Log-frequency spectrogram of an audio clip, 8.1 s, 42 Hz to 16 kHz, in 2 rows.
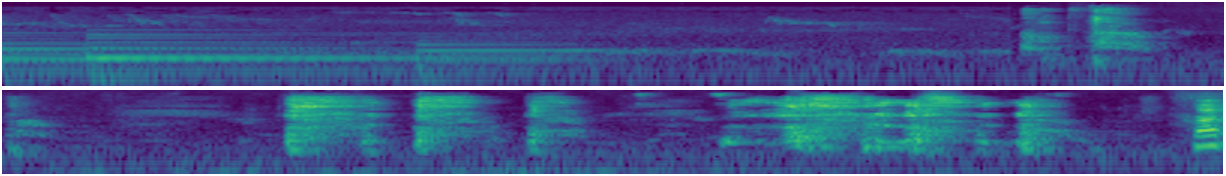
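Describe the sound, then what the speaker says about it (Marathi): Repeated coughing from a person with a cough lasting about two weeks, in a short film about tuberculosis: after a faint tonal passage, a series of harsh, close cough bursts arrive in uneven clusters, ending with a sharp final cough. "काय 15 दिवसापासून खोकलून राहिला."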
